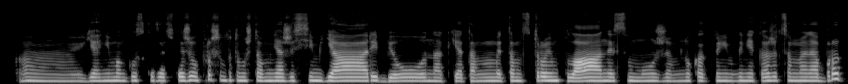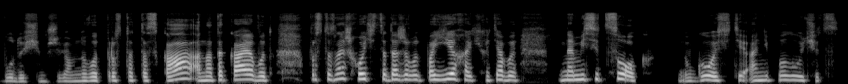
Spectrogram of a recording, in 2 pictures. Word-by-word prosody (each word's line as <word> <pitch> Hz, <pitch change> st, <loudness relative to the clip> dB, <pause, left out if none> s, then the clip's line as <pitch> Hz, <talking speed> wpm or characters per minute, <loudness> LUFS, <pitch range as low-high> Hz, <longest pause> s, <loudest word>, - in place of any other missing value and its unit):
ам, 155 Hz, -2 st, -5 dB
я 165 Hz, +3 st, -3 dB
не 170 Hz, +1 st, -2 dB
могу 175 Hz, 0 st, -2 dB
сказать, 175 Hz, -1 st, -6 dB
что 180 Hz, -, -4 dB
я -, -, +3 dB
живу 190 Hz, 0 st, 0 dB
прошлым, 190 Hz, -1 st, -6 dB
потому 180 Hz, -1 st, -2 dB
что 180 Hz, 0 st, -3 dB
у -, -, -2 dB
меня 170 Hz, 0 st, +2 dB
же 170 Hz, +1 st, -4 dB
семья, 170 Hz, -1 st, +3 dB
ребёнок, 165 Hz, 0 st, 0 dB
я 160 Hz, -1 st, -2 dB
там, 160 Hz, 0 st, -5 dB, 0.2 s
мы -, -, -3 dB
там 170 Hz, +1 st, -2 dB
строим 175 Hz, +1 st, +1 dB
планы 170 Hz, 0 st, +4 dB
с 175 Hz, -, -15 dB
мужем, 165 Hz, -2 st, -3 dB
ну, 165 Hz, +1 st, -4 dB
как 165 Hz, -3 st, -5 dB
бы, 170 Hz, -, -3 dB
не 170 Hz, -, -2 dB
мне 170 Hz, 0 st, -1 dB
кажется, 175 Hz, +1 st, -3 dB
мы, 170 Hz, 0 st, 0 dB
наоборот, 170 Hz, +10 st, 0 dB
будущим 145 Hz, -2 st, -7 dB
живём. 145 Hz, +2 st, -9 dB
Но 165 Hz, -, -2 dB
вот 175 Hz, 0 st, 0 dB
просто 180 Hz, 0 st, -4 dB
тоска, 190 Hz, +8 st, +4 dB
она 185 Hz, +2 st, +2 dB
такая 215 Hz, +4 st, +6 dB
вот, 185 Hz, -1 st, 0 dB, 0.3 s
просто, 225 Hz, +1 st, -5 dB
знаешь, 255 Hz, +3 st, 0 dB
хочется 250 Hz, -1 st, +2 dB
даже 225 Hz, -1 st, +2 dB
вот 215 Hz, -4 st, -2 dB
поехать 215 Hz, -2 st, +3 dB
хотя 205 Hz, +3 st, 0 dB
бы 195 Hz, -2 st, -1 dB, 0.4 s
на 205 Hz, +1 st, +2 dB
месяцок 230 Hz, -3 st, +1 dB, 0.2 s
в 160 Hz, -1 st, -9 dB
гости, 190 Hz, +1 st, 0 dB
а 185 Hz, -, -2 dB
не 195 Hz, +1 st, -1 dB
получится. 195 Hz, -3 st, -4 dB
175 Hz, 200 wpm, -22 LUFS, 165-195 Hz, 0.4 s, такая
